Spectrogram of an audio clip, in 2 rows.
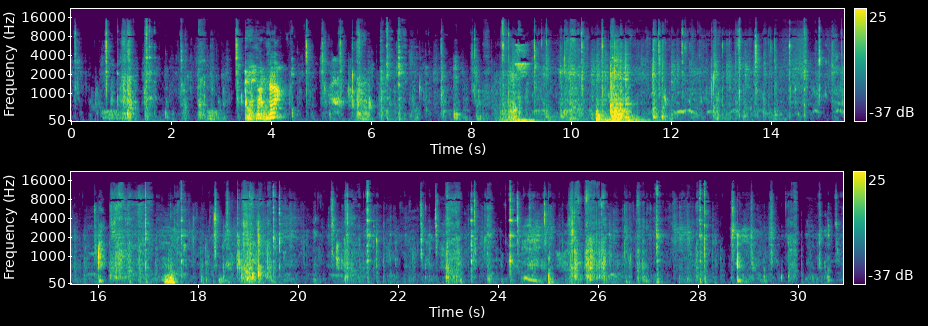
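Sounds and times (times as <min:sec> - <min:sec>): wet mouth clicks: 0:00.0 - 0:03.5, 0:04.3 - 0:10.4, 0:11.6 - 0:19.8
man chewing and slurping: 0:00.0 - 0:30.9.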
